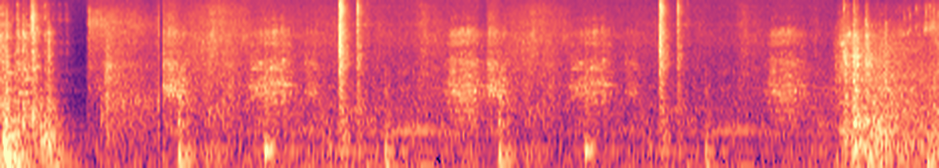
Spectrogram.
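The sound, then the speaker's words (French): An elevator's sliding door rumbles open with a steady low hum and faint rattling, a few soft clunks and thuds punctuating it, moderately loud, with no one speaking. “La porte de l'ascenseur s'ouvre.”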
